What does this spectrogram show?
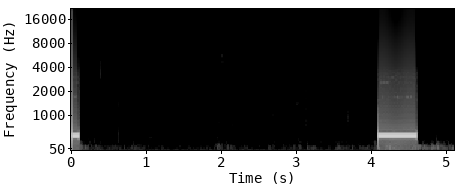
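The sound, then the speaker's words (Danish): A telephone ringback tone on an outgoing call placed during a Danish radio broadcast: a steady mid-pitched beep fades out at the start, then after about four seconds of silence a second half-second beep sounds, clear. “Så lad os prøve at ringe til, øh, til”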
